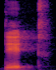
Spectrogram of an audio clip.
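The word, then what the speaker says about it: debt: enable तू पे हिज डेट एंड इसमें ना बी साइलेंट होता है इसको डेट पढ़ते हैं इसको पढ़ते हैं डेट डेट का मतलब खर्च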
